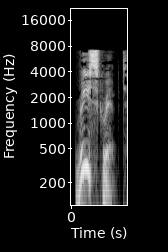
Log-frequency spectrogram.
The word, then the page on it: rescript: British English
